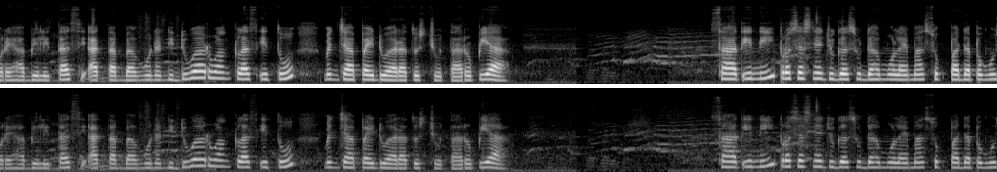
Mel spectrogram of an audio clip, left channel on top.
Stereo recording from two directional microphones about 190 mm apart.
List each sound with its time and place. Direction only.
0.0 s a woman's voice: 30° left (ahead or behind)
7.2 s a woman's voice: 35° left (ahead or behind)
